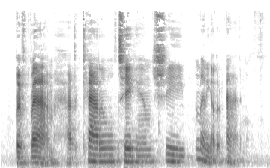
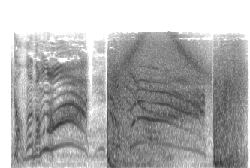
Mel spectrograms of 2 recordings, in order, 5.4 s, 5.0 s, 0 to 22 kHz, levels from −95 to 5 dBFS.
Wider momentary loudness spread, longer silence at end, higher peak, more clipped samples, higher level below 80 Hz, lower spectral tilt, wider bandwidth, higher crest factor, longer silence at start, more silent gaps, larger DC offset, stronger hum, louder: first, 15 LU vs 10 LU; first, 0.6 s vs 0.05 s; second, -12 dBFS vs -8 dBFS; neither; second, -72 dBFS vs -42 dBFS; about the same, -3 dB/octave vs -2 dB/octave; first, 16.5 kHz vs 10.5 kHz; first, 24 dB vs 14 dB; about the same, 0.3 s vs 0.2 s; neither; neither; neither; second, -33 LUFS vs -20 LUFS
